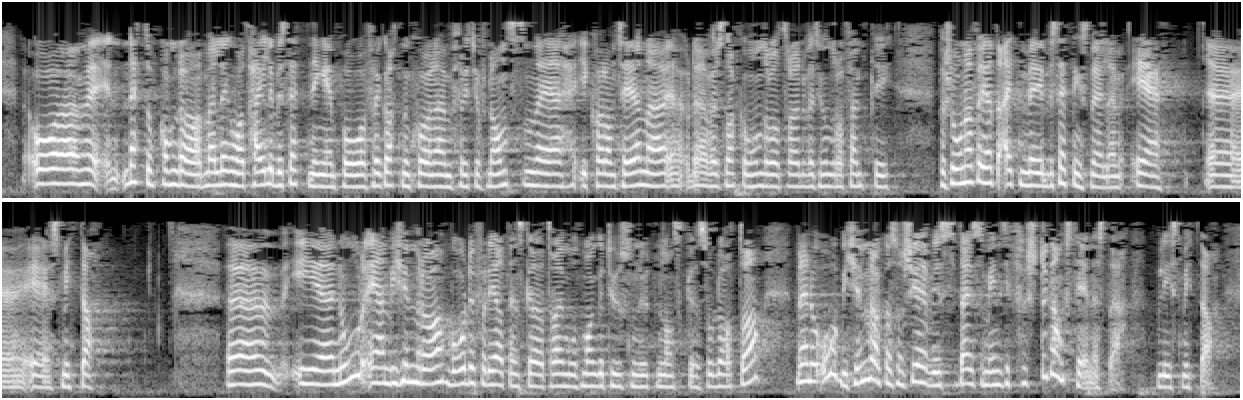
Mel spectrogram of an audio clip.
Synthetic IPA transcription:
ɔ | nɛt̪ːɔpkʰɔmːəd̪ɑmɛlːɪŋɔmɑt̪hæɪləbəsɛt̪nɪŋənpʰɔfɾɛɡɑːt̪n̩kʰoɛnɛmfɾɪt̪ʊfnɑnsn̩ɛɪkʰɑɾɑnt̪ʰeːnəɔ̰d̪ɛ̰æɾʋɛlsnɑkːɑɔmhʉnd̪ɾəɔt̪ʰɾɛd̪ʋət̪ɪhʉnd̪ɾəɔfɛmt̪ɪ | pʰæʂuːnəɾfɔd̪iːɑt̪æ̰ɪt̪mbəsɛt̪nɪŋsmeːd̪lɛmɛ | ɛ̰smɪt̪ːɑ | ɪnuːɾɛ̰ɾæɪnbəçʏmɾɑboːd̪əfɔɖiːɑt̪̚d̪ɛnskɑt̪ʰɑːɪmuːt̪mɑŋːət̪ʰʉːsn̩ʉːt̪n̩lɑnskəsʊld̪ɑːt̪əɾmɛnæɾnɔkobəçʏmɾɑkʰɑːsɔmʂeːɾʋɪsd̪æɪsɔmɪnːət̪ʰɪlfœʂʈəɡɑŋst̪ʰjḛːnʔə̰st̪ə̰ | blɪːsmɪt̪ːɑ̰

